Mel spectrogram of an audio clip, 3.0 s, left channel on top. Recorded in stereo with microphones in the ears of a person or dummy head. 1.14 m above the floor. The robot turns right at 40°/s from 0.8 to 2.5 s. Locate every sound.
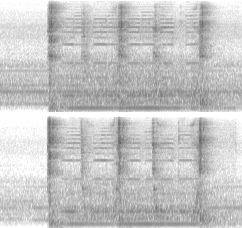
0.6 s scissors: 55° right (ahead or behind), 1.9 m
